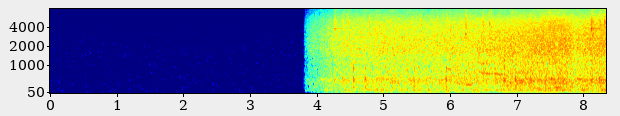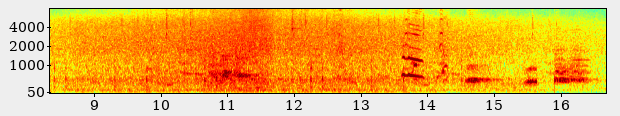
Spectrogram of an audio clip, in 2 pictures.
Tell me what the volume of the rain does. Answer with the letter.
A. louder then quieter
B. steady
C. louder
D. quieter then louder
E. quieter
A.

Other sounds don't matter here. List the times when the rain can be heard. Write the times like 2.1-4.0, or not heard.
3.8-16.6.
